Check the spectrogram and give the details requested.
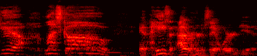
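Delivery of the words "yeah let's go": put-on full-throated scream, very high. Retelling riding the biggest ride with hands up, imitating own past scream. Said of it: "hands up, screaming".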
